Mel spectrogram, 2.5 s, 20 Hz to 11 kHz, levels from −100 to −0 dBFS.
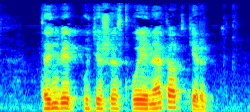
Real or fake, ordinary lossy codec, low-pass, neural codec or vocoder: real; MP3, 64 kbps; 9.9 kHz; none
